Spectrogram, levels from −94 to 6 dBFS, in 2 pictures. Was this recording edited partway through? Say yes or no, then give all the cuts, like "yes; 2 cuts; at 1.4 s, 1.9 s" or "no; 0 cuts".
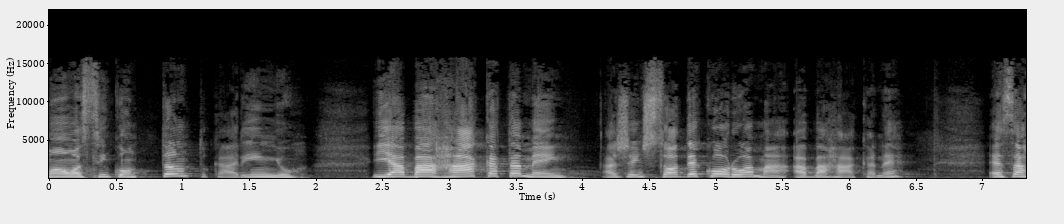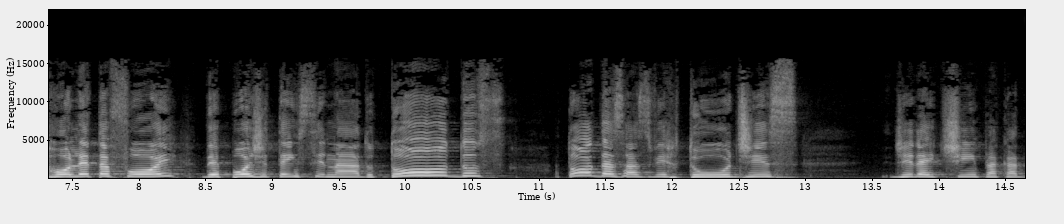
no; 0 cuts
